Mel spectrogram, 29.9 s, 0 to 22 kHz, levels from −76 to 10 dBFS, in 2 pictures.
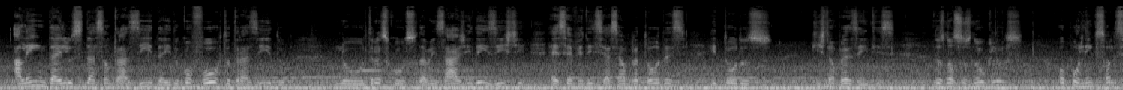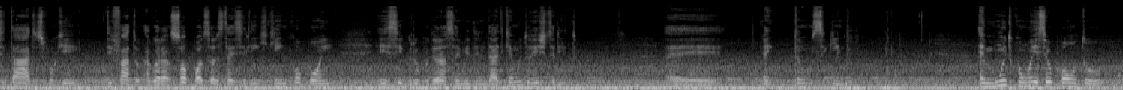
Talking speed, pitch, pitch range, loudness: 125 wpm, 130 Hz, 125-140 Hz, -20 LUFS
